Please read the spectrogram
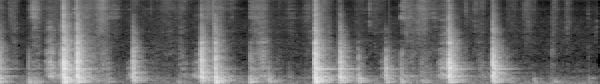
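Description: A hand kneading very soft milk yeast dough in a ceramic bowl: irregular dull thuds and rubbing as the dough is pressed and turned, about one or two a second.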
